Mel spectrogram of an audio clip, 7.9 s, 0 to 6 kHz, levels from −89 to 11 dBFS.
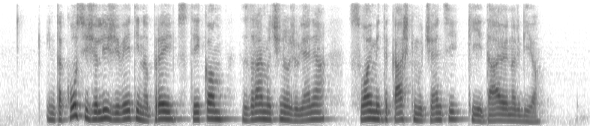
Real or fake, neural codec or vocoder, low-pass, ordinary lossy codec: fake; codec, 16 kHz in and 24 kHz out, 1 kbps, XY-Tokenizer; 5.4 kHz; none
